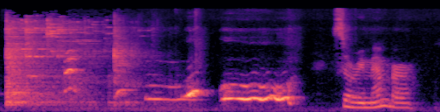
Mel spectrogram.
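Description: A dog howling along in two drawn-out, wavering calls, with a woman's voice briefly near the end.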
